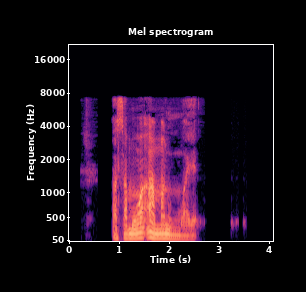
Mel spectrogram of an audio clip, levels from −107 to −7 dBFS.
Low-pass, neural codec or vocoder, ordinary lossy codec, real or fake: 7.2 kHz; none; AAC, 48 kbps; real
